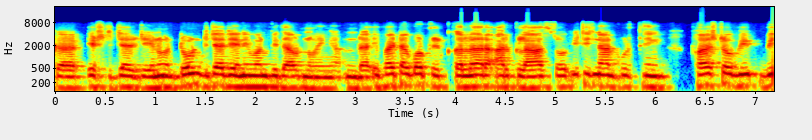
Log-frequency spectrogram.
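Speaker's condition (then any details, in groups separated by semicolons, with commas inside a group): No condition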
